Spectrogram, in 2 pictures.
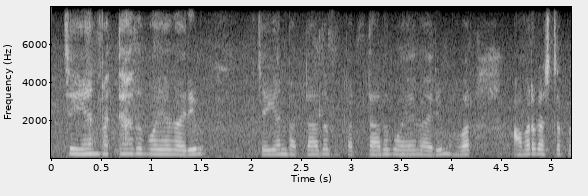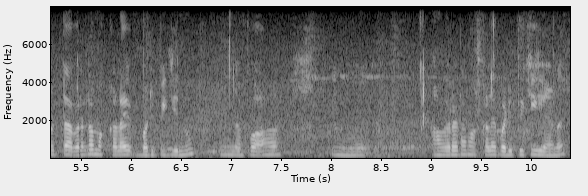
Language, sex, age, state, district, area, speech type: Malayalam, female, 30-45, Kerala, Idukki, rural, spontaneous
